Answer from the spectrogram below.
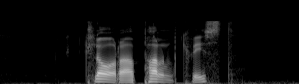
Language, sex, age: Swedish, male, 40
